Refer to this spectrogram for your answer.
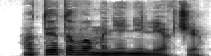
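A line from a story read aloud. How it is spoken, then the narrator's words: Mumbling. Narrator (Russian): пробормотал я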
